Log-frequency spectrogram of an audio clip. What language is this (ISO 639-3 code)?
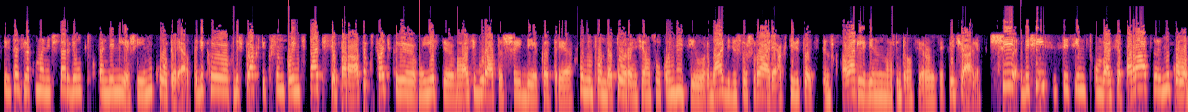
ron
